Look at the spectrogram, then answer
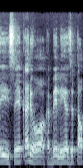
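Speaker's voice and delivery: usual speaking voice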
